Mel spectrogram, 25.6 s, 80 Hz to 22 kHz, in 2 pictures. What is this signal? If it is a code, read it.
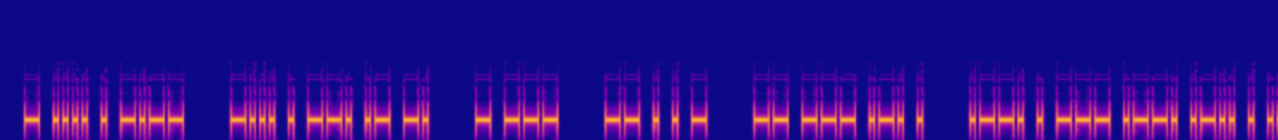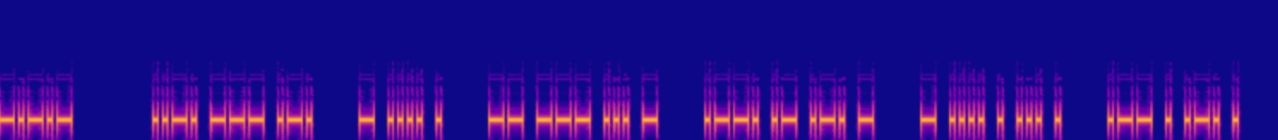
Morse code, heard as a keyed tone, about 25 wpm, 650 Hz. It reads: THEY BEGAN TO MEET MORE PEOPLE. FOR THE MOST PART THESE WERE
